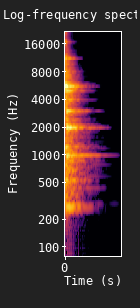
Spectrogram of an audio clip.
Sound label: B5, VIOLIN SPICC; Xsample VOL-5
